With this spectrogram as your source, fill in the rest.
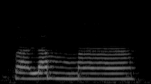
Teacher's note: memnya bertasydid dibaca gunnah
